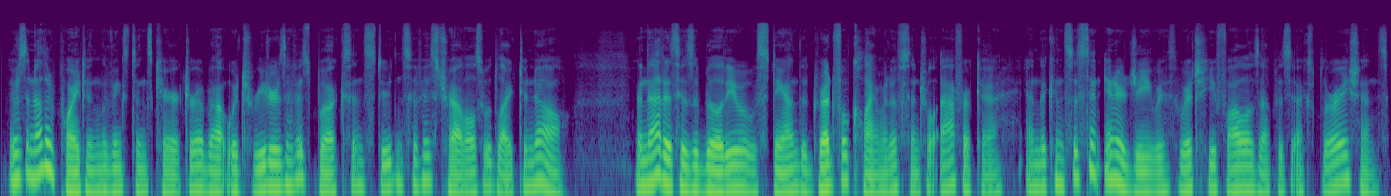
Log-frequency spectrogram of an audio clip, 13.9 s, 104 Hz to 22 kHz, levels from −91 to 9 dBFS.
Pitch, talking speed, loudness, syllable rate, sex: 120 Hz, 200 wpm, -19 LUFS, 5.9 syllables/s, male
